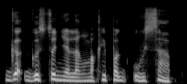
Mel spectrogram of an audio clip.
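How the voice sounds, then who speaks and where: A woman's voice: lowish voice, fairly quick, a little mellow, breathy edge, dry recording, studio quality. A woman voicing an anxious, guilty younger sister in an audiobook family drama, worried and over-eager. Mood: nervous, evasive. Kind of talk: audiobook character dialogue.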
